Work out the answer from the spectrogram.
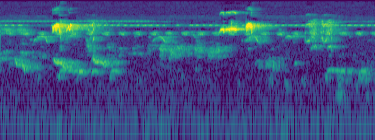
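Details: Blue-crowned hanging parrot at a luring site on grass: two clusters of shrill, high, squeaky chirps about two seconds apart, with faint lower twitters between them.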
